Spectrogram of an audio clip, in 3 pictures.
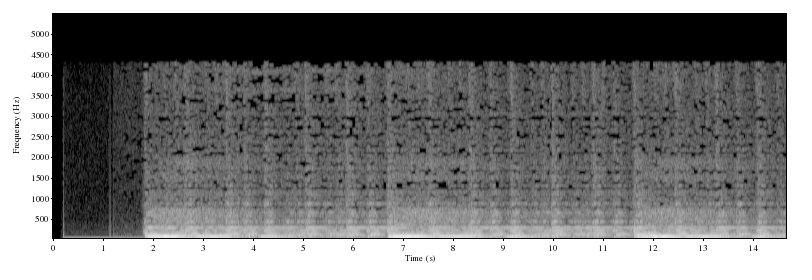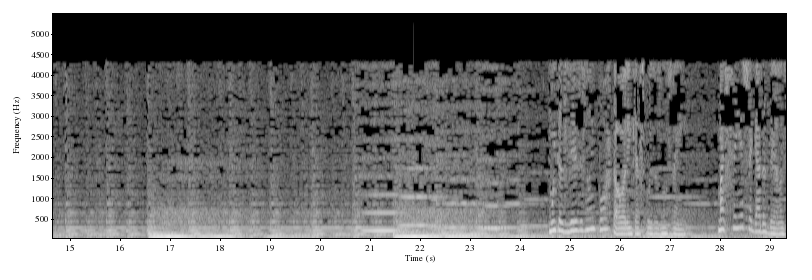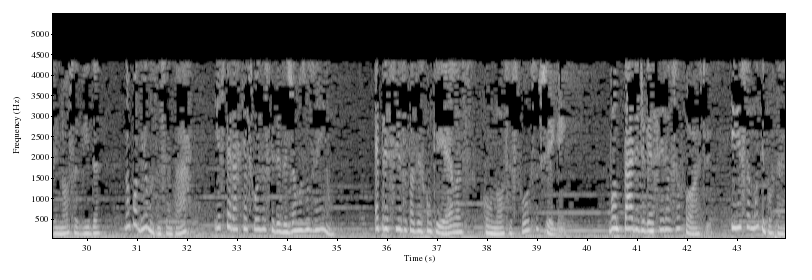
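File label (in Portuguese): parabéns pelo sucesso, feminino; Telemensagens; Parabenização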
